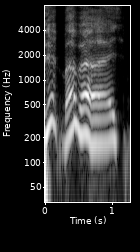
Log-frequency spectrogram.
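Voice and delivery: blocked-nose, congested delivery. Mocking how the speaker in a video says a show name: imitating a congested voice. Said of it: "It sounds like he has, like, congestion".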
